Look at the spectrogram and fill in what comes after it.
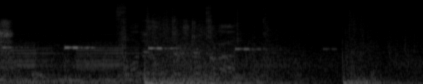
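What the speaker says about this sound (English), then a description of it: "Ten more bomb hits." Bomb hits bursting on a warship in a naval combat game, a string of dull booms and explosive thuds layered over continuous battle noise, with a few sharp bursts standing out near the middle and toward the end.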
